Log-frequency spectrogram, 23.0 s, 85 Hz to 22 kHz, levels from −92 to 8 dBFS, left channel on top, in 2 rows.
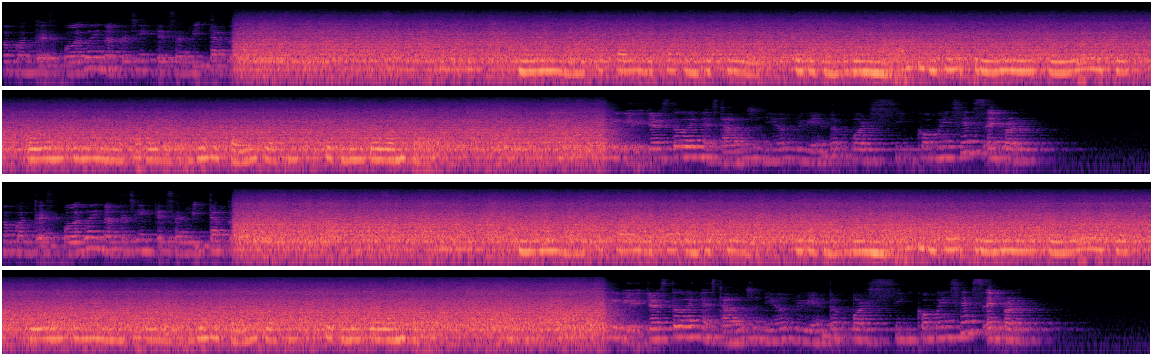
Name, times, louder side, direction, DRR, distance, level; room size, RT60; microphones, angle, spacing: voice 1, 0.0-4.8 16.4-21.7, right 2 dB, 55° right, -1 dB, 3.4 m, -34 dB
sound 1, 2.3-17.5, right 3 dB, 20° right, 0.6 m, -21 dB
voice 2, 5.1-7.6 7.9-11.3 11.7-15.9, left 1 dB, 25° left, 4 dB, 0.6 m, -21 dB
13.0 x 9.5 x 2.6 m, 0.87 s
head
